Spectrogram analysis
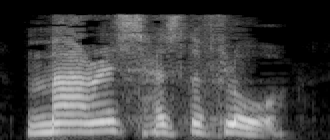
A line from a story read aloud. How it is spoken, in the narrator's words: Jameis said firmly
